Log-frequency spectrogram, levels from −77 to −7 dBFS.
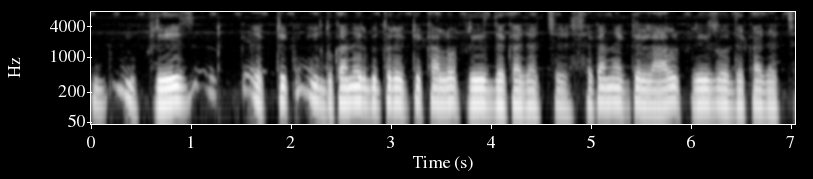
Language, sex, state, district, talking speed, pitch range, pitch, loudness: Bengali, male, Assam, Hailakandi, 130 wpm, 110-125 Hz, 120 Hz, -17 LUFS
